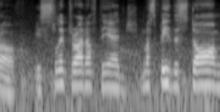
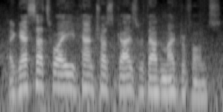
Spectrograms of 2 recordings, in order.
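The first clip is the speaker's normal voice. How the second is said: usual speaking voice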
